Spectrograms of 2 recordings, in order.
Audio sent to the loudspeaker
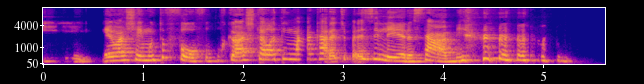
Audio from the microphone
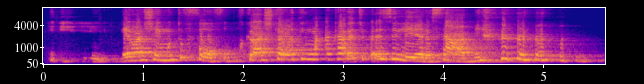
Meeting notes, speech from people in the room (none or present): none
